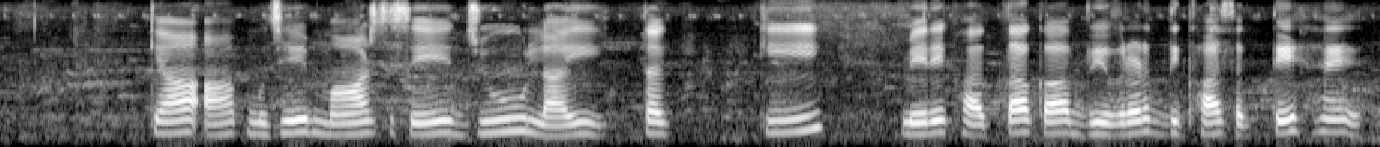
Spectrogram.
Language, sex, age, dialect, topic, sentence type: Hindi, female, 18-24, Awadhi Bundeli, banking, question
